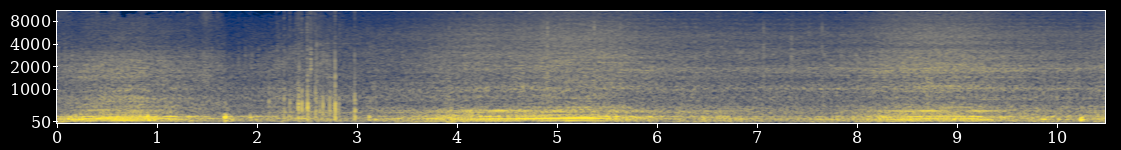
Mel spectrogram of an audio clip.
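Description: Car engine rising and falling in three swells as the car reverses on a flat tyre, with a few clicks early on.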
